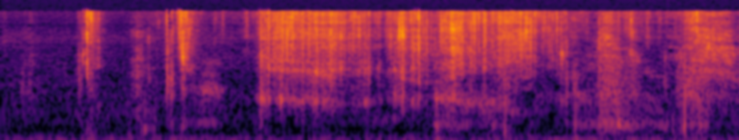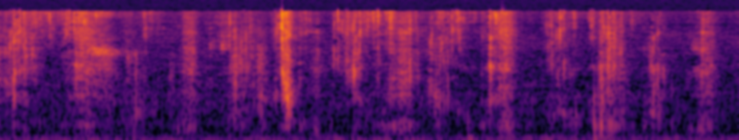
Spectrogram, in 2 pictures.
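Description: Close-up chewing and crunching on a sauce-coated, oven-baked crispy chicken wing: scattered small crunches and clicks, with a longer stretch of crunchy chewing about a second in.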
